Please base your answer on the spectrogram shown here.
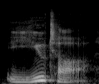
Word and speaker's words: Utah: 2 syllables, stress is on that first syllable, Utah. After that is Vermont.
